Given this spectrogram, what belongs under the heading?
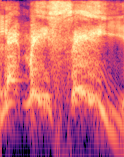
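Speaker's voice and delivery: very high, shrill squealing cry. The Tengu, trying to snatch the bamboo from Iso's hand: squealing. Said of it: "squealed the Tengu".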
